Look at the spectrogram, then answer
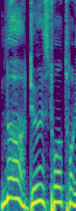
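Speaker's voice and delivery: angry outburst, going off. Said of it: "He starts going off on me".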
